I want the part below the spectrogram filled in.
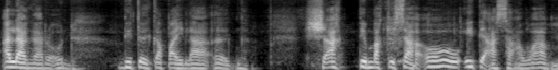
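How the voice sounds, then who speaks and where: A woman playing an older Ilocano mother in a radio drama, calm and doubting. She speaks slowly in a lowish, husky voice with an Ilocano accent. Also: no room sound. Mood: doubting, soothing.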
